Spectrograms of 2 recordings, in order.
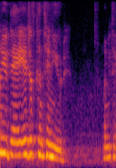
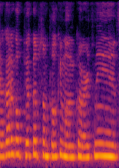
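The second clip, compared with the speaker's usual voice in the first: slightly raised, put-on husband voice; mock husband voice; 3 semitones higher than usual. Husband home from work wanting cards, mock husband voice. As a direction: do your silly husband voiceover. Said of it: "why his voiceover is like that".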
